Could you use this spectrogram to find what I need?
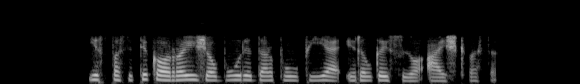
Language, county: Lithuanian, Vilnius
